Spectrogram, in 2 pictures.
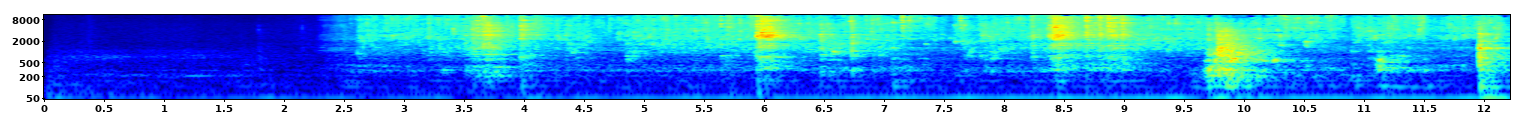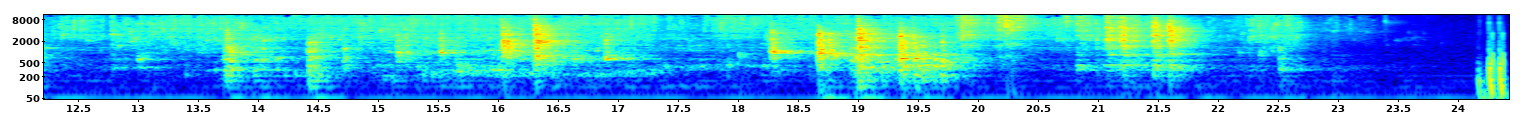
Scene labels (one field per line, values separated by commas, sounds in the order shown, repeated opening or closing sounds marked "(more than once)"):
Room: kitchen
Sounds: running water, cutlery and dishes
